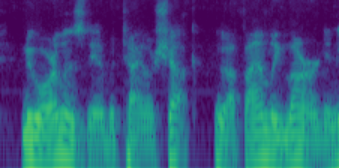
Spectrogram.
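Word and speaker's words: Shough: But Tyler Shuck, I thought given a full season last year, he came on late.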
